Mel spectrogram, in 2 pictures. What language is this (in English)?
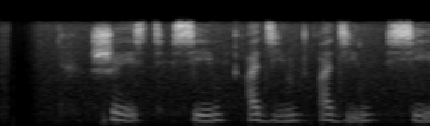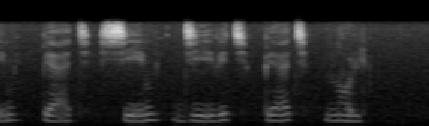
Russian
